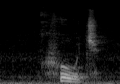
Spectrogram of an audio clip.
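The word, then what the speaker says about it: cooch: Cái âm đầu tiên, cái âm này, âm C này chúng ta sẽ đọc là âm khờ. Đẩy hơi nó ra, khờ. Khụt, khụt, khụt. Từ này có nghĩa là cô bé. Tức là cái bộ phận mà chúng ta gọi là cô bé đấy. Các bạn hiểu không? Khụt. Kết thúc bằng âm chờ bắn hơi, khụt.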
